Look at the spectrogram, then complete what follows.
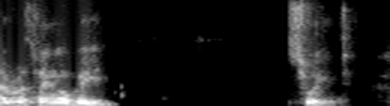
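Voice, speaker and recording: The speaker is a man with a Scottish accent. He talks at a moderate pace. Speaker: property manager, panelist. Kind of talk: webinar panel discussion. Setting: online webinar.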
